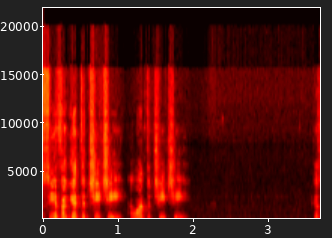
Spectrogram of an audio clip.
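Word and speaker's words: Qiqi: as half mexican i'm a big fan of chi chi's um yeah but it's spelled kiki but they pronounce it chichi junk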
